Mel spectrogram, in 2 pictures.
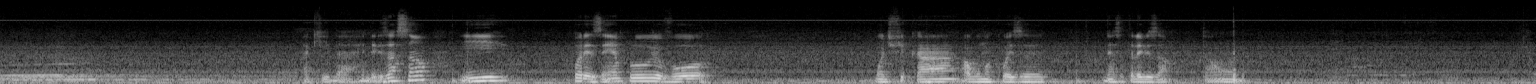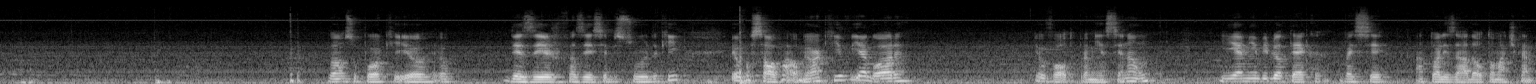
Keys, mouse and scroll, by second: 2.9-11.2 middle drag, 11.6-15.6 drag, 15.6 i, 19.8-24.1 middle drag, 24.3-27.5 drag, 29.3-30.7 middle drag.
